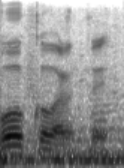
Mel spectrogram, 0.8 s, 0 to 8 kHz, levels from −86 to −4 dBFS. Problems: constant background noise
